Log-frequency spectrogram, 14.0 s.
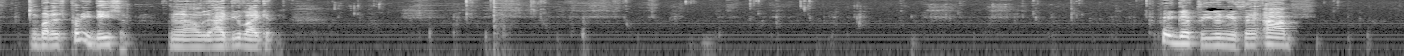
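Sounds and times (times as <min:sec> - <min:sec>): faint steady hum: 0:00.0 - 0:14.0
wet chewing sounds: 0:03.2 - 0:11.6.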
